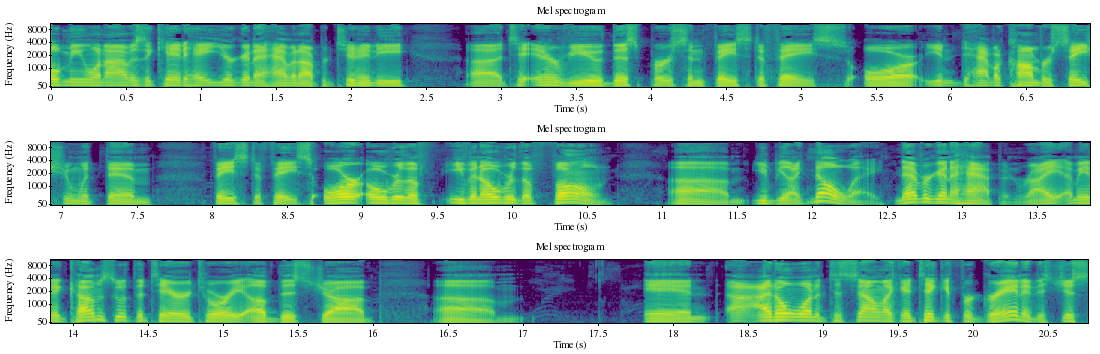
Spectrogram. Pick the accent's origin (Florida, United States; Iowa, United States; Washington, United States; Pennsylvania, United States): Iowa, United States; And, I grew up in Southeast Iowa. So, of course, the Hawkeye game was on every Saturday as opposed to the Iowa State game.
